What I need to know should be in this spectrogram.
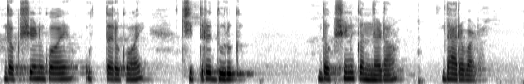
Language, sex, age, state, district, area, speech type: Goan Konkani, female, 18-30, Goa, Canacona, rural, spontaneous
